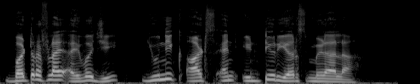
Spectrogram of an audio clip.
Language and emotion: Marathi, neutral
